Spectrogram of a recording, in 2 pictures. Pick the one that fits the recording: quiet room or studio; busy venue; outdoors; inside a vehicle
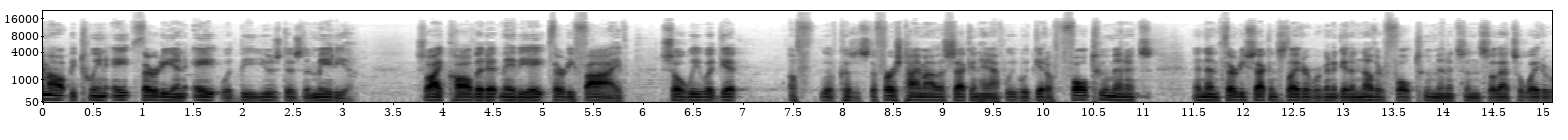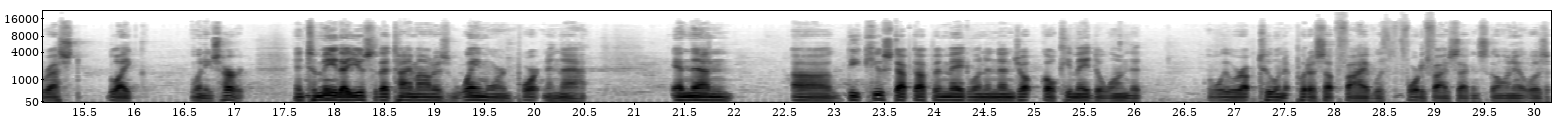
busy venue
